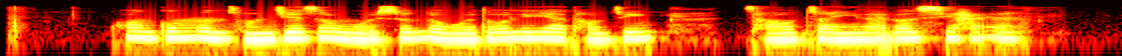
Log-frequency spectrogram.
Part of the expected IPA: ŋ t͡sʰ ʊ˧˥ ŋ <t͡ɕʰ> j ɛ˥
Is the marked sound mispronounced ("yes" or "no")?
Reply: yes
